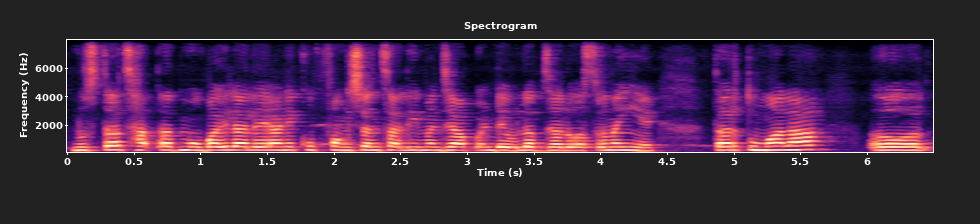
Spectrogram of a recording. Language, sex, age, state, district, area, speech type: Marathi, female, 30-45, Maharashtra, Pune, urban, spontaneous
